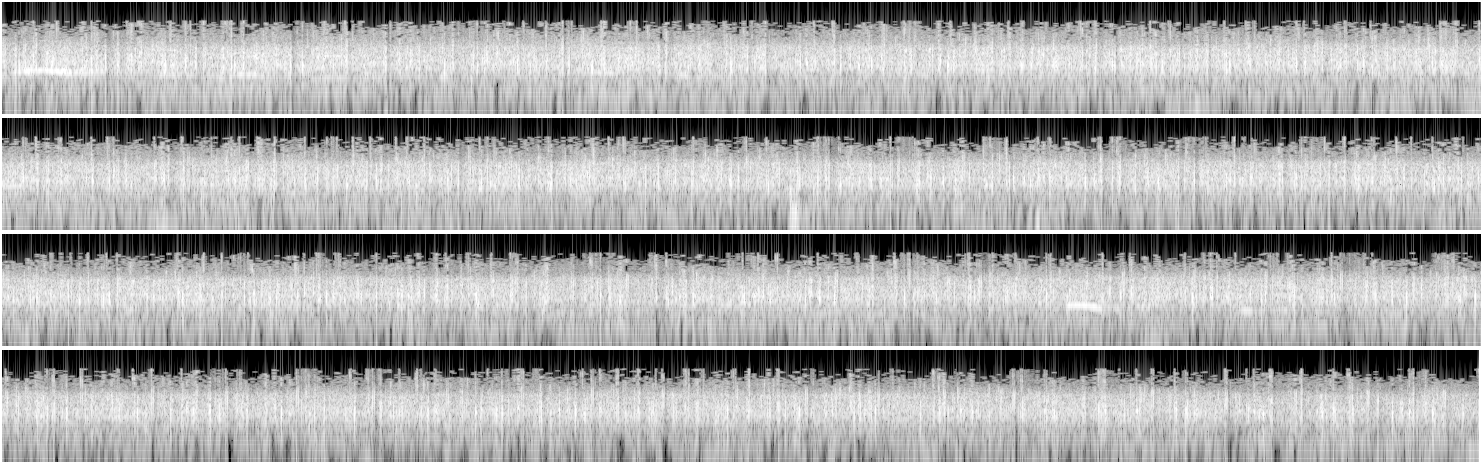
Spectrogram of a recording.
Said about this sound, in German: Im Namen des Parlaments, Sie haben es gerade am Applaus gehört, ein herzliches Dankeschön für die gute Zusammenarbeit.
